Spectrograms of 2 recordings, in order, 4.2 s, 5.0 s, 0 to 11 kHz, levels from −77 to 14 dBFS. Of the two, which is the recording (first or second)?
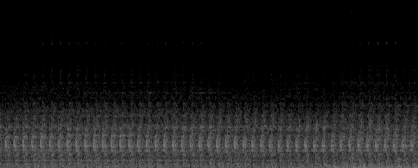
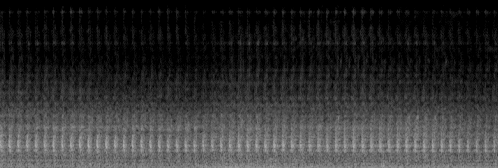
first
